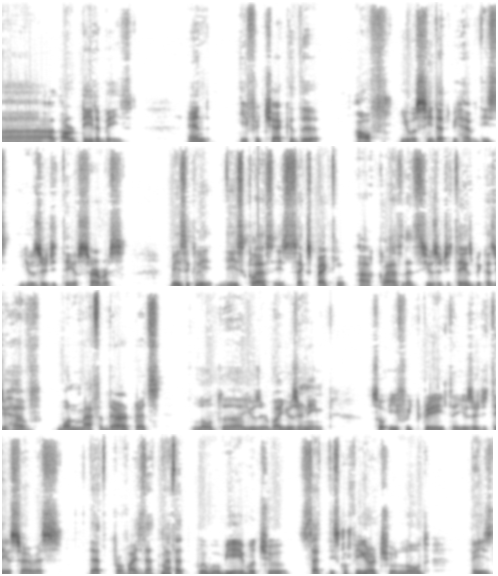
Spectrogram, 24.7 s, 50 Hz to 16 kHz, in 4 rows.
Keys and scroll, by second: 3.2 Tab, 6.7 Return.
